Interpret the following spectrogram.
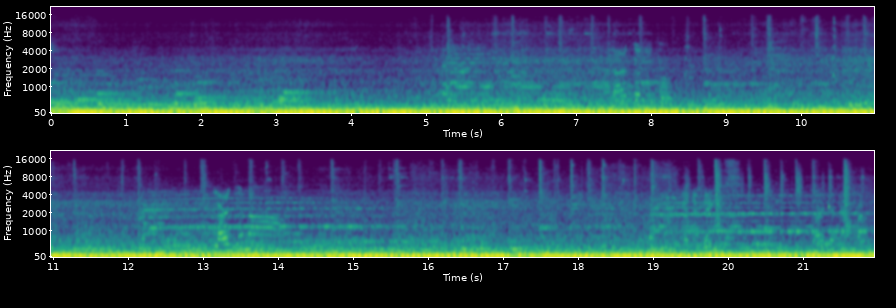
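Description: Steady low drone of a passenger ferry's engines, unbroken throughout, with music playing over it.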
